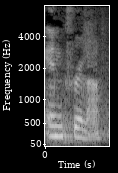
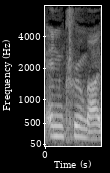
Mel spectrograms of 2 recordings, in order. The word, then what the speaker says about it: Nkrumah: the leadership of Kwame Nkrumah Kwame and always pronounced the end Kwame Nkrumah it's not silent we don't skip it Kwame Nkrumah and what's interesting about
